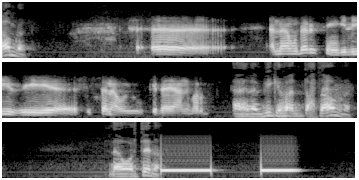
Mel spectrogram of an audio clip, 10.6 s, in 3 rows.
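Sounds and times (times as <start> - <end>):
speech: 0.0 - 0.4, 1.4 - 1.9, 2.7 - 7.2, 8.2 - 8.9
telephone line tone after a call is cut off: 8.7 - 10.2.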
